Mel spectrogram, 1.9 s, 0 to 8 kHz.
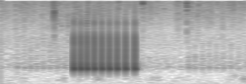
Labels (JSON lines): {"label": "biophony, rattle", "recorder": "SoundTrap 500"}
